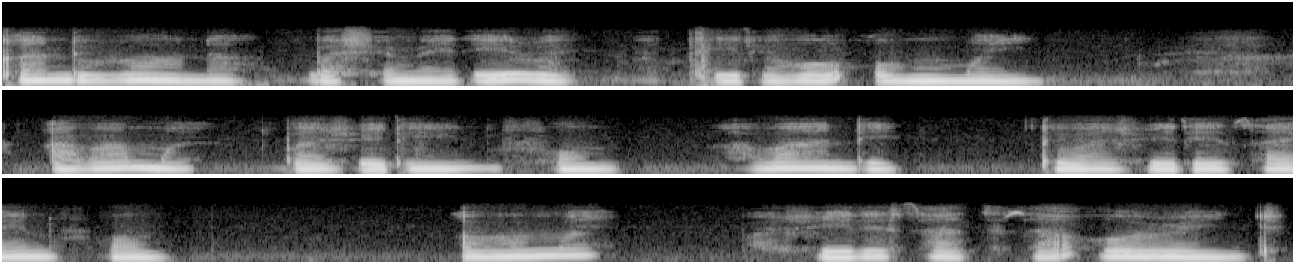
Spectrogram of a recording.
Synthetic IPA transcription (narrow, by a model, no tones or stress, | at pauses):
kaːndiβoːna | βaʃe̞me̞ɾiɾwe̞βatʰiːɾe̞ho̞ʔːmumweːɲu | aβamwe̞ | βaʒwiːɾejunifomu | aβaːndi | tiβaʒwiːɾe̞sajunifomu | aβamwe̞ | βaʒwiːɾe̞saːt͡si̥z̥aʔoɾeɲd͡ʒ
